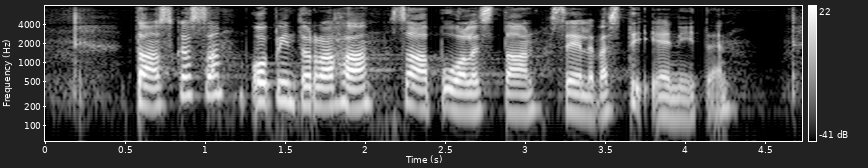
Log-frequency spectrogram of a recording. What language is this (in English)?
Finnish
